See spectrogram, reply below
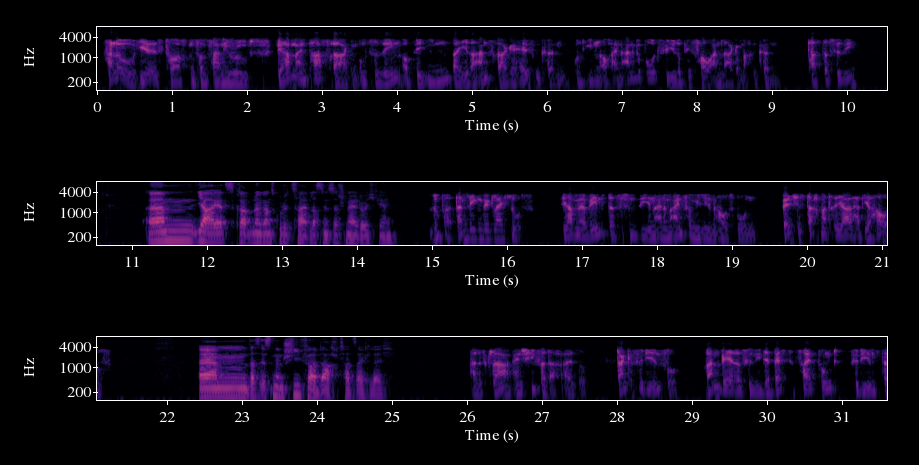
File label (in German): Vorqualifizierung Deutsch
